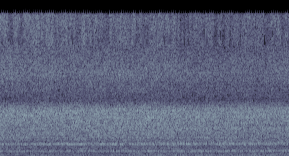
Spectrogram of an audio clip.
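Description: Vegetables frying in ghee with a little turmeric in a home kitchen pan, a steady bright hiss and sizzle, close and continuous with no talking.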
